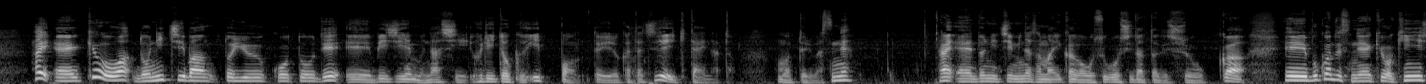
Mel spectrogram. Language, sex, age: Japanese, male, 40-59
